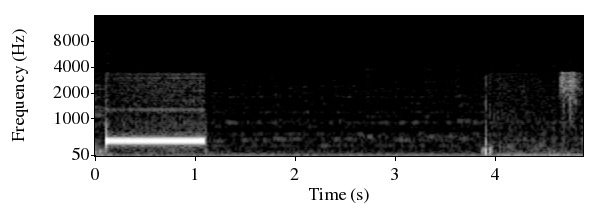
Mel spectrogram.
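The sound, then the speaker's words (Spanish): A single steady ringback tone sounds over a phone line for about a second as a call is being placed, followed by a quiet gap of faint line hiss before another brief burst of sound begins near the end. “Bien, a ver, vamos a, vamos a marcarle, no haga ruido, por favor.”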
